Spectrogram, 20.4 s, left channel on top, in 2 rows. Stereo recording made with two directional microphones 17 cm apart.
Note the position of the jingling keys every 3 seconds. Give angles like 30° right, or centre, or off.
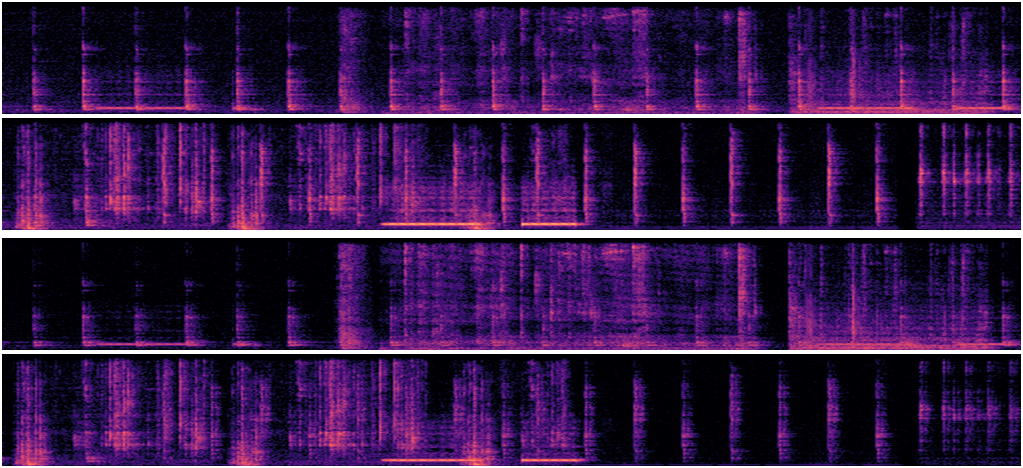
off, 60° right, 40° right, centre, 10° right, 60° right, off.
